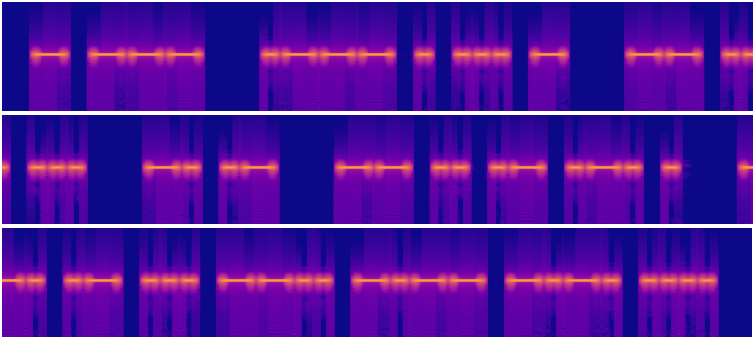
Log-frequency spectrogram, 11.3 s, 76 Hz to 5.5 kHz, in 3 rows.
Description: Morse code, heard as a keyed tone, about 25 wpm, 700 Hz. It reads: TO JEST MIS NA MIARE NASZYCH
